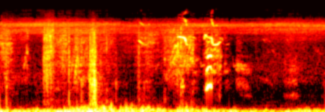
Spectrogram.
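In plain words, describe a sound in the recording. A puppy whimpers softly.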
